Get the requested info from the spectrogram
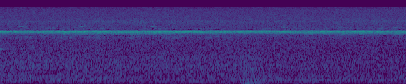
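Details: Insects singing on an autumn night in Japan, in total darkness: a steady, unbroken high-pitched trill holds one shrill note throughout, over a soft low rumble of background noise.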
